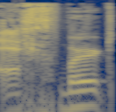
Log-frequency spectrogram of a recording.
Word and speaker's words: Ecgbert: We pick up the legacy of Ecgbert in episode 7. That's how you have to pronounce it. It's just the Anglo-Saxon way, Matt.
